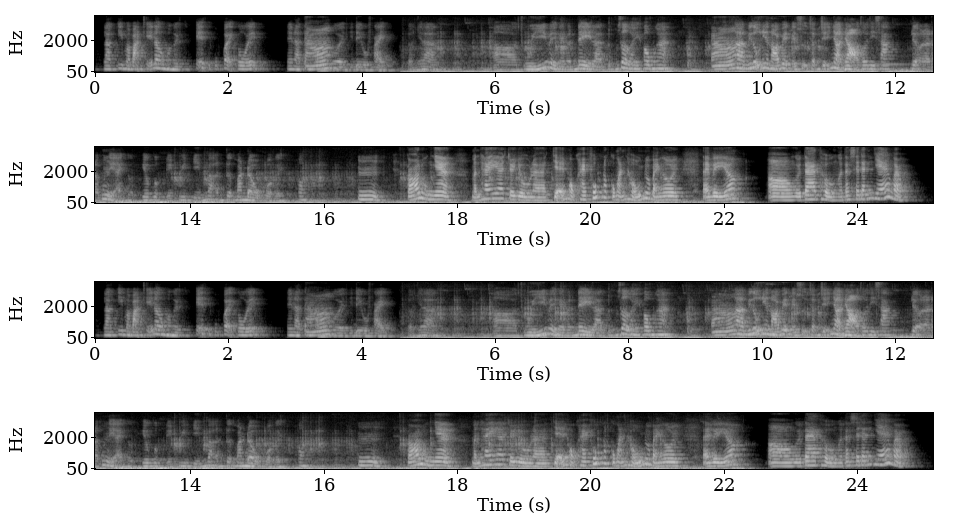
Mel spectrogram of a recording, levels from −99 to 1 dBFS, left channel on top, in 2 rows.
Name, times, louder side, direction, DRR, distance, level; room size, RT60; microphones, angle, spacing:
voice 1, 0.1-2.4 2.9-4.4 4.7-5.2 6.0-8.6 9.6-11.9 12.2-15.4 15.6-15.8, equal, 5° left, -2 dB, 2.6 m, -34 dB
voice 2, 3.1-3.6 9.2-9.7 12.7-12.8 16.5-16.8 17.3-22.2 22.7-24.7, left 3 dB, 70° left, 2 dB, 2.1 m, -29 dB
Bird, 4.6-22.3, equal, 25° right, 2.3 m, -33 dB
23.0 x 9.6 x 3.0 m, 0.43 s
head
